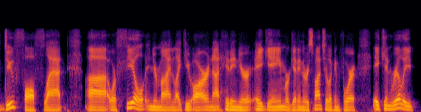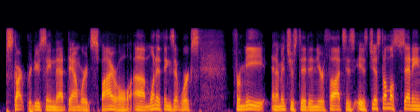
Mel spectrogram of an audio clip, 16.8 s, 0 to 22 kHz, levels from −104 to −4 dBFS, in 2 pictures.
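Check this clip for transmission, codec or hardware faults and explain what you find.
There is one transmission fault, a short burst of AMR comfort noise, heard against speech carried by the AMR wideband (HD Voice) codec, whose light coding texture fits a 12.65 kbit/s mode.

From 8.47 to 8.53 s, for 60 ms, the sender's voice activity detector treated the signal as silence and stopped sending speech frames. The receiver filled that gap with synthetic noise built from a rough level and spectrum estimate, so the real background briefly gives way to a smooth, steady hiss.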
